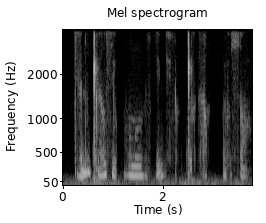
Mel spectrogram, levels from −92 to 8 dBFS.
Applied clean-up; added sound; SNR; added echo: neural diffusion model UNIVERSE++.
